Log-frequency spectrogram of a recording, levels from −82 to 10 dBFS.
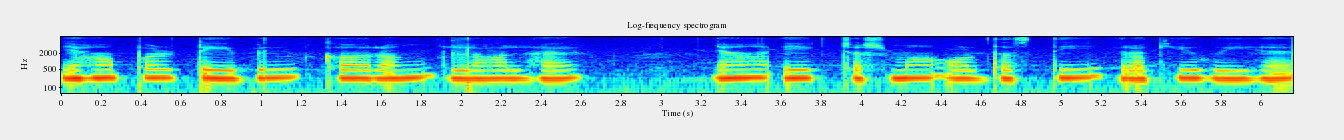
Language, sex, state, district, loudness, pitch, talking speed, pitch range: Hindi, female, Uttarakhand, Tehri Garhwal, -14 LUFS, 230 Hz, 155 wpm, 225-240 Hz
